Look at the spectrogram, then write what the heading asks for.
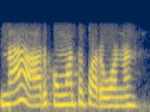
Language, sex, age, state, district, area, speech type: Bengali, female, 18-30, West Bengal, Paschim Medinipur, rural, conversation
